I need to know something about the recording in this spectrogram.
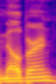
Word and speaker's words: Melbourne: I'm in Melbourne I said it right right Melbourne that's how you're supposed to say say it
